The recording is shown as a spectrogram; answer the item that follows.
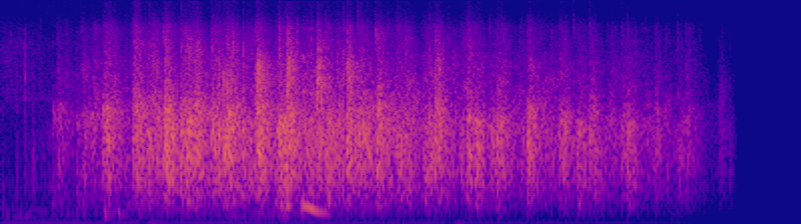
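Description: Theatre audience applauding at the end of a poem, the clapping swelling up within the first second or two, then thinning out and dying away near the end.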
